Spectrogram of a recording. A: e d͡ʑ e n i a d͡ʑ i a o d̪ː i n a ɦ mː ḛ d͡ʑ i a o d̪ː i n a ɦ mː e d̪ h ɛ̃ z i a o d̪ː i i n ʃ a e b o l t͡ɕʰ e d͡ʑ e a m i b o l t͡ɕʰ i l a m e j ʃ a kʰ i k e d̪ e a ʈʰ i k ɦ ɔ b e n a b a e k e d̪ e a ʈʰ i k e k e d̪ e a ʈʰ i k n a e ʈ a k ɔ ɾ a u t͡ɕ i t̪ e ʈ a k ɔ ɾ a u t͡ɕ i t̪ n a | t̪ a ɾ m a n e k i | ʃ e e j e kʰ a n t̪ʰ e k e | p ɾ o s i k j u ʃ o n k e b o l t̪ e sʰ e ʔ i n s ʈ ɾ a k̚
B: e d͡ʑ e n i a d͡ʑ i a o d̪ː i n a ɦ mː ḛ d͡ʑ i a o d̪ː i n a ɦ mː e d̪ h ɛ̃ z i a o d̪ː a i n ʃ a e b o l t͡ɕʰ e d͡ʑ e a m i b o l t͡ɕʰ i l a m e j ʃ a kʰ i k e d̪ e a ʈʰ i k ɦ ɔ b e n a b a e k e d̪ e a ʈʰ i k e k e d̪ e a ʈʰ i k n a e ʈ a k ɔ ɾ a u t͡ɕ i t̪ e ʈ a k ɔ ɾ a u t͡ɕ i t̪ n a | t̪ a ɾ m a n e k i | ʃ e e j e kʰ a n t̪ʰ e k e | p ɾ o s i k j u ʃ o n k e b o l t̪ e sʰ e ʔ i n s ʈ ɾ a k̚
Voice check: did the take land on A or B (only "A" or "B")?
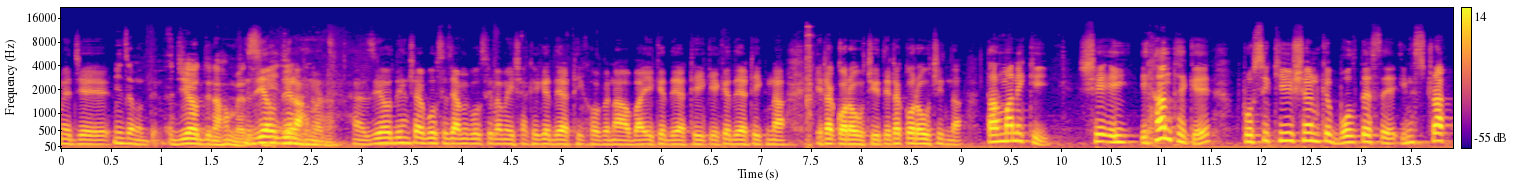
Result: A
